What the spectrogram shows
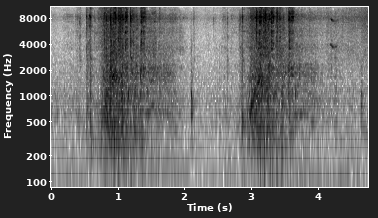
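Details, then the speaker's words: Craftsman Eager 1 22" self-propelled mower, Tecumseh 5.5HP engine, after fitting carburetor rebuilt from five parts carburetors, before adding gas: two short pull-cord cranking bursts, spins but never fires; cranking no-start with no fuel, spark later confirmed. "You know, before I put gas in it, I'm just going to try something. Let's see if it starts."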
